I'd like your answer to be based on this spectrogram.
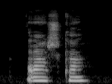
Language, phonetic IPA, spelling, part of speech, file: Polish, [ˈraʃka], raszka, noun, LL-Q809 (pol)-raszka.wav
